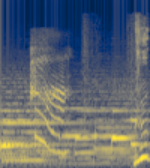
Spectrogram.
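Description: Gentle cartoon background music with held notes, and about half a second in a short pitched sound effect that falls steeply in pitch.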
